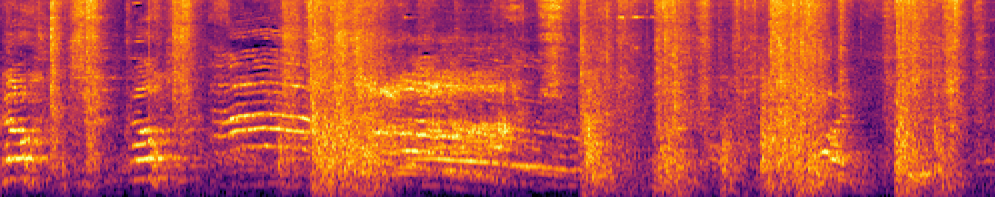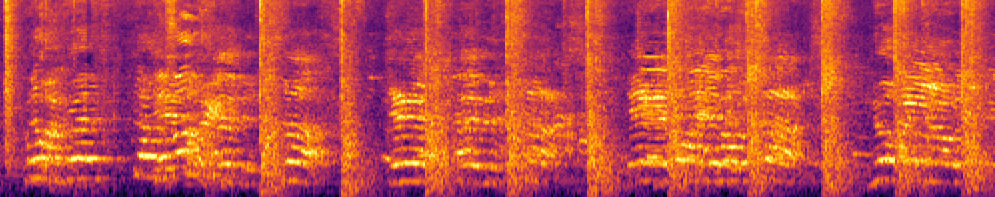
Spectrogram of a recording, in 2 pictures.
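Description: A small crowd of men and women cheers and shouts in a hall.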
